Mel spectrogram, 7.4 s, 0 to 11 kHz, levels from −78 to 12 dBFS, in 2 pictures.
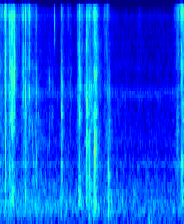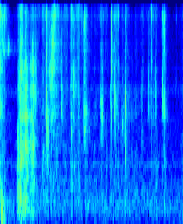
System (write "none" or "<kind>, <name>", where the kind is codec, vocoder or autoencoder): vocoder, Vocos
